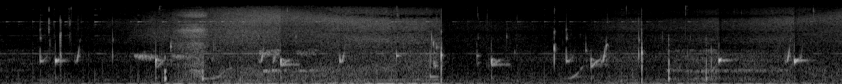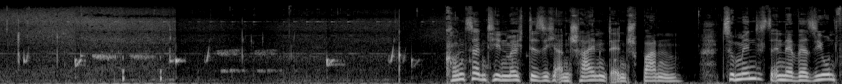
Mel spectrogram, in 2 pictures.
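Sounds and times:
steady hiss: 0:00.0 - 0:14.5
wet drips and squelches: 0:04.3 - 0:12.6
speech: 0:12.9 - 0:16.8.

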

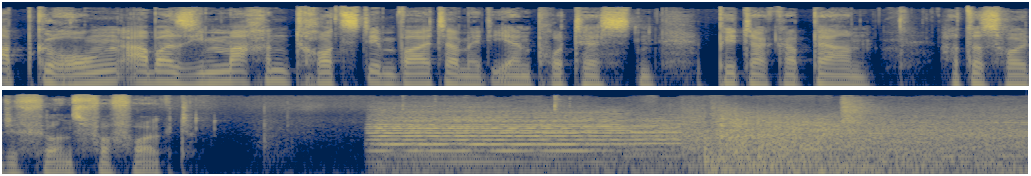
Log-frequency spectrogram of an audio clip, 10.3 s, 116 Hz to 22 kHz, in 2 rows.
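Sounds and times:
speech: 0:00.0 - 0:06.2
car horn blaring at a farmers' protest: 0:07.0 - 0:08.7
booming firecracker bangs at a farmers' protest: 0:08.0 - 0:10.2.

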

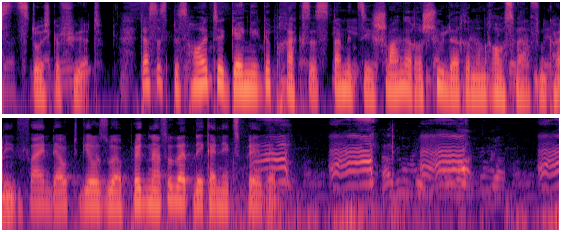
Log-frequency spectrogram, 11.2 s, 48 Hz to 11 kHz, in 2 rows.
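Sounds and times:
speech: 0:00.1 - 0:08.6
baby boy crying after waking up: 0:08.1 - 0:11.1.

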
